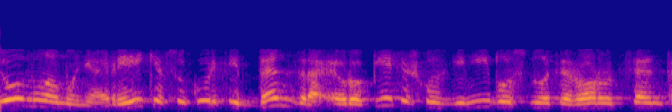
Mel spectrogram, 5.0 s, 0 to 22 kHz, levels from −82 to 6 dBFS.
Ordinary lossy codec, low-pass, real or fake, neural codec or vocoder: AAC, 24 kbps; 3.6 kHz; fake; codec, 24 kHz, 6 kbps, HILCodec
